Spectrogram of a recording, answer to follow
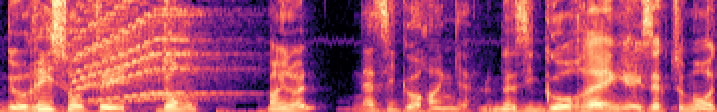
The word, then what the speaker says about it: nasi goreng: Nasi goreng. Le nasi goreng, exactement, est très bien prononcé.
